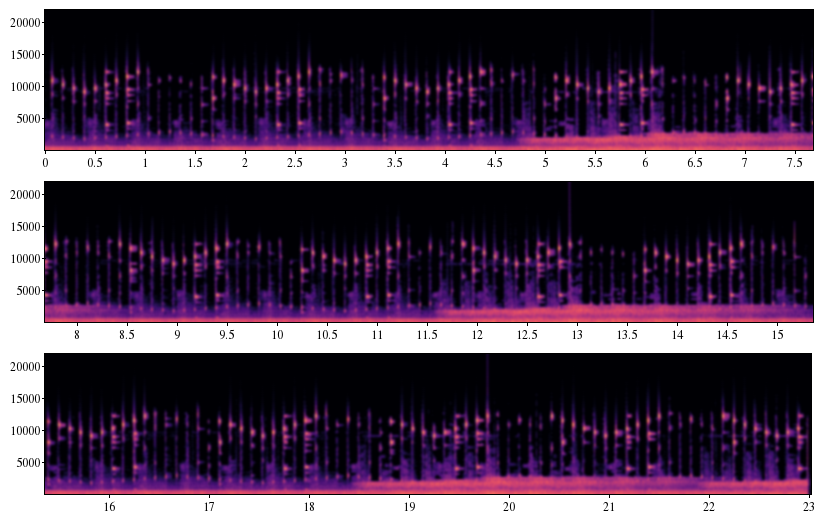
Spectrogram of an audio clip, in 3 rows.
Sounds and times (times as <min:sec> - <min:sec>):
Music: 0:00.0 - 0:23.0.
